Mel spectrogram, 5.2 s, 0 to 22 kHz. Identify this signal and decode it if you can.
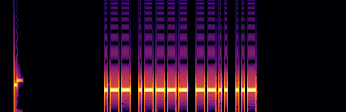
Morse code, heard as a keyed tone, about 28 wpm, 700 Hz. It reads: W1ZU
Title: NA SOTA Activator Callsigns 28wpm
